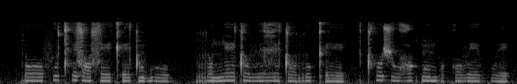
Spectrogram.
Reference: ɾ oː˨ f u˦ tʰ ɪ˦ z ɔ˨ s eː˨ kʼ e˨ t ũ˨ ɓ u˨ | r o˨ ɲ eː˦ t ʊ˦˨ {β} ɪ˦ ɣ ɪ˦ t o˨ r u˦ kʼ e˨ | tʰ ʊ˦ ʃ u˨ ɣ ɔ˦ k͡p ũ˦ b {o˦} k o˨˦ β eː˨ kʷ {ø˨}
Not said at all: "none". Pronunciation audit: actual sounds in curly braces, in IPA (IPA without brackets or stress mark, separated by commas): β, o˨, e˨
